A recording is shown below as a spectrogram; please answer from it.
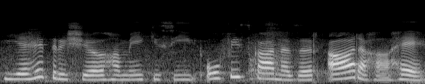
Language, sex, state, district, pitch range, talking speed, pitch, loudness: Hindi, male, Punjab, Fazilka, 215-255 Hz, 140 wpm, 225 Hz, -16 LUFS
